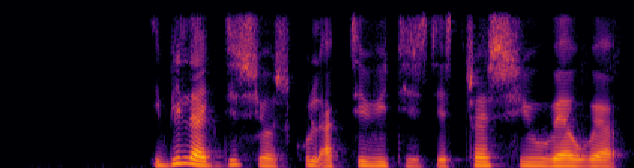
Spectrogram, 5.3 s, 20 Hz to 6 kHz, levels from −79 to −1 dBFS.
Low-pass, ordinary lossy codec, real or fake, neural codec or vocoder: 5.4 kHz; none; real; none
